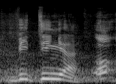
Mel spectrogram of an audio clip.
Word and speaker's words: Vitinha: It's Vitinha.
